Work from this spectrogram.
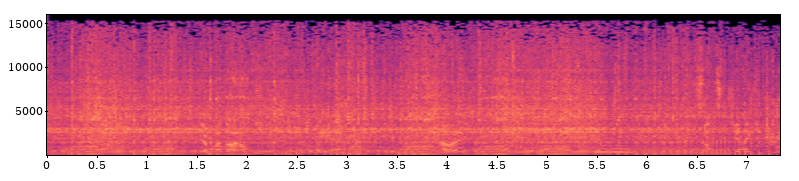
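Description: Motobecane D45 moped engine running loud and close, a buzzing two-stroke drone that rises and dips unevenly as it fails to hold idle, with voices speaking over it.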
